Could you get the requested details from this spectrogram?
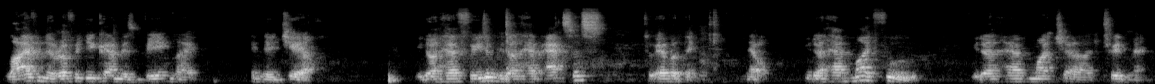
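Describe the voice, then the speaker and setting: A man's voice: mid-range voice, a bit bright, slight background noise. South Sudanese man speaking to schoolchildren. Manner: plain, slow-paced storytelling, addressing children directly. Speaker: guest speaker. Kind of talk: talk to schoolchildren. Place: school library. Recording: roomy hall audio from a distance.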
